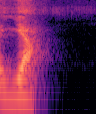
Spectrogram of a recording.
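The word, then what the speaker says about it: Ya (יה): Y deberá meditar el santo nombre de Yud Hei, que se pronuncia Ya, bueno, ahora prosigamos y hagamos la explicación del texto del Salmo número 96.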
